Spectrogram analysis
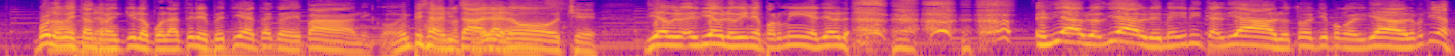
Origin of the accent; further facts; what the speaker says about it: Pontevedra, Buenos Aires Province, Argentina; Yo soy de Buenos Aires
